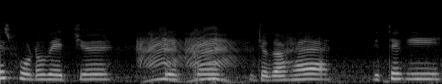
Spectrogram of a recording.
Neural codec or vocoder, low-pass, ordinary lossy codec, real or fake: none; 7.2 kHz; none; real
